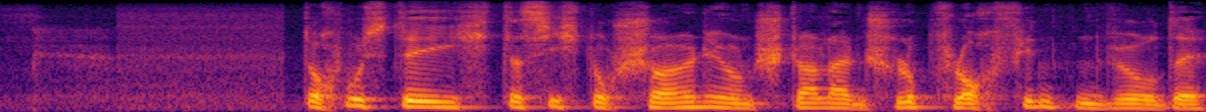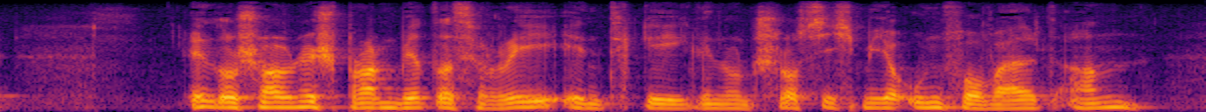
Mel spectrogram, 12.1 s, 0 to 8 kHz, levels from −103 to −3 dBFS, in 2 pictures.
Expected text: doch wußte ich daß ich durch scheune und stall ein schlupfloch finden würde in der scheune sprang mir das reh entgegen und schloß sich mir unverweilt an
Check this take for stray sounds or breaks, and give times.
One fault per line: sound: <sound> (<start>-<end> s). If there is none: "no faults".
no faults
